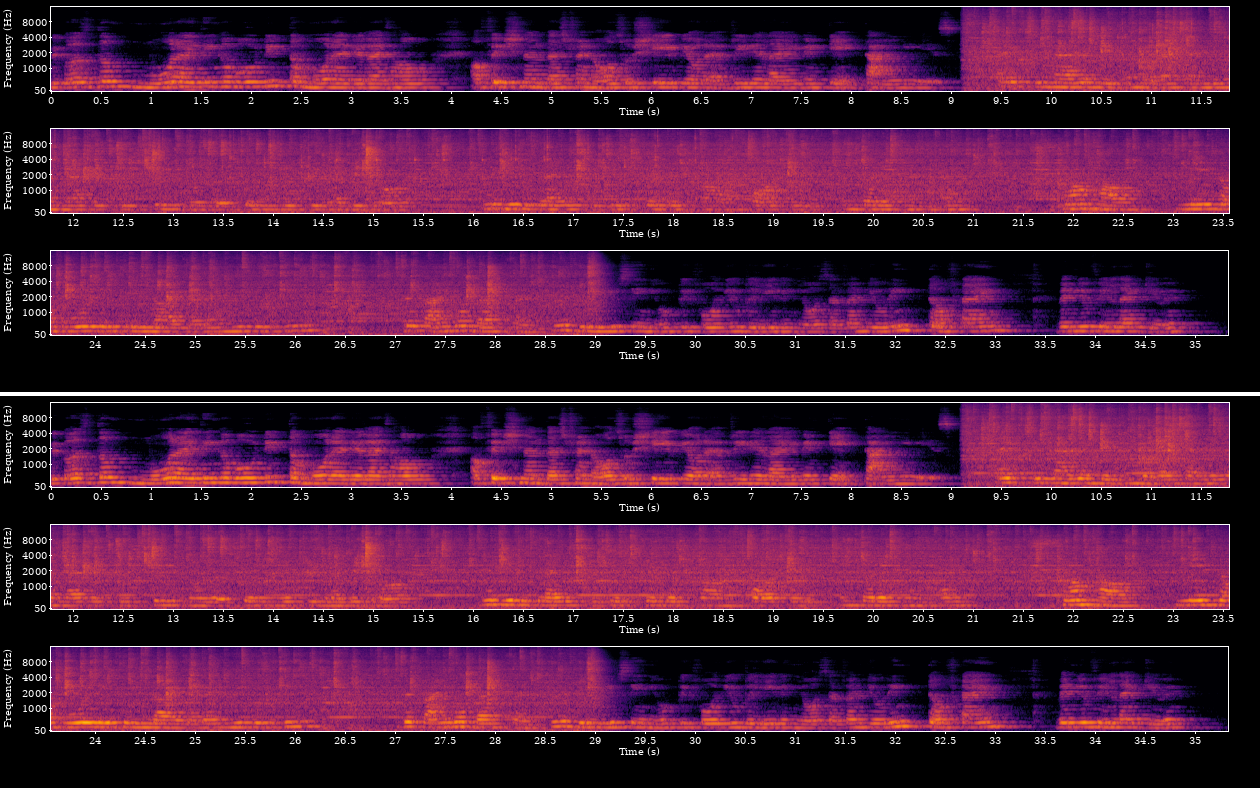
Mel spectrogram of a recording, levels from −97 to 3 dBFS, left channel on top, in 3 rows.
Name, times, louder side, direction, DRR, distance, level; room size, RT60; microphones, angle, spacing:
voice 1, 0.0-9.0 9.4-15.4 16.0-19.4 19.7-21.0 21.6-22.7 23.0-26.2 27.0-33.1 33.6-34.8, right 4 dB, 60° right, -6 dB, 0.7 m, -33 dB
Rain, 9.1-29.0, right 1 dB, 85° right, 1.2 m, -37 dB
sound 1, 9.6-9.7 9.9-10.4 10.7-16.1 16.4-19.0, left 5 dB, 60° left, 0.4 m, -46 dB
2.2 x 2.2 x 2.6 m, 0.64 s
head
